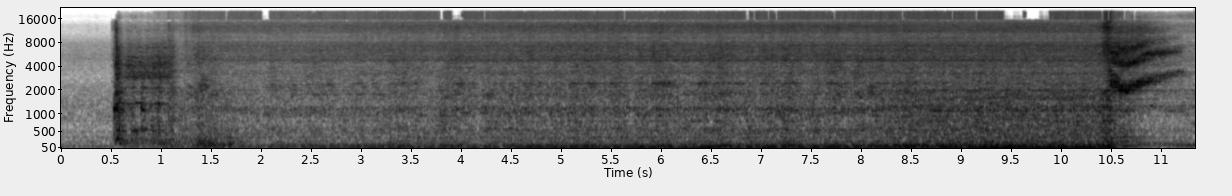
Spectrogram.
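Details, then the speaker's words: Jeep CJ7 carburetor after fixing an accelerator pump that was hanging up, lubricating a couple of things and reseating the throttle assembly. It cranks, catches quickly and settles into a steady idle without racing, though the carb still leaks fuel and needs float adjustment. "Lubricated a couple things and just made sure it was all sitting correctly, which it was not. And now it seems much happier."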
